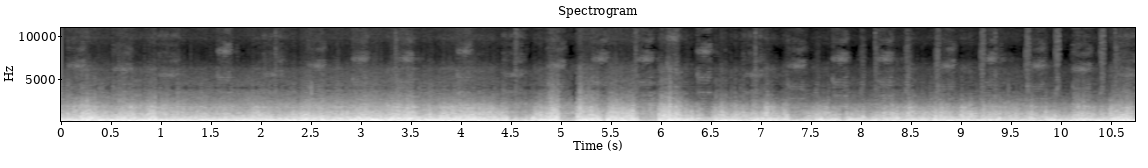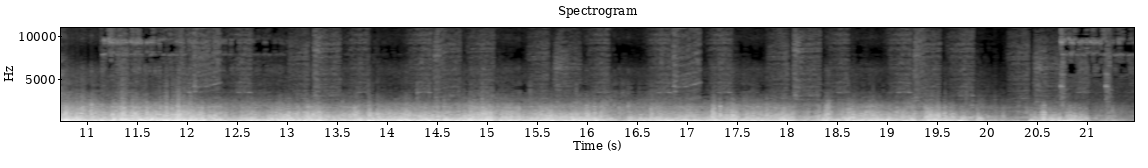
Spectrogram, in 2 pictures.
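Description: Wind buffeting an action camera's microphone on a moving mountain bike, with the tyres rumbling over a rocky dirt trail and frequent knocks and rattles from the bike over the stones. The rumble eases a little about halfway through.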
